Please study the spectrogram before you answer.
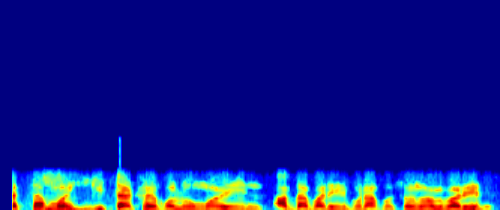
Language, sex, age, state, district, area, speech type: Assamese, male, 18-30, Assam, Nalbari, rural, conversation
